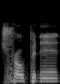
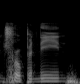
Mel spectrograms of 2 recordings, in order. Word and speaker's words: troponin: heard of troponin or some people pronounce it troponin troponin many different ways of saying it in relation to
